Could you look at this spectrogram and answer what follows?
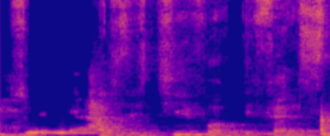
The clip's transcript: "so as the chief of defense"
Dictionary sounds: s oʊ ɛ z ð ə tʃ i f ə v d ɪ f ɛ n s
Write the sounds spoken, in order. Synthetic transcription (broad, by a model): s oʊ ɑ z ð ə tʃ i f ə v d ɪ f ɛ n s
